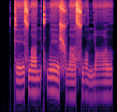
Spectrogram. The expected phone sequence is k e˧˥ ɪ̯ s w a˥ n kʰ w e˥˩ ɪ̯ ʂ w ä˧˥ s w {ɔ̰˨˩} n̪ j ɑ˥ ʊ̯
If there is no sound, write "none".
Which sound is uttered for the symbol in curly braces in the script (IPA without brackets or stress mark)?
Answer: ɔ˥˩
